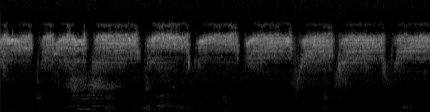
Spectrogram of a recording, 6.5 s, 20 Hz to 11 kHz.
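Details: Pallid swift, a single chick fed at its nest and exercising its wings, Jerez de la Frontera, Spain, 15 September 2022; thin, high, buzzy hissing bursts repeat about once a second over a faint low background.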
